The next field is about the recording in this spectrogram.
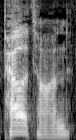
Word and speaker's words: Peloton: Peloton,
